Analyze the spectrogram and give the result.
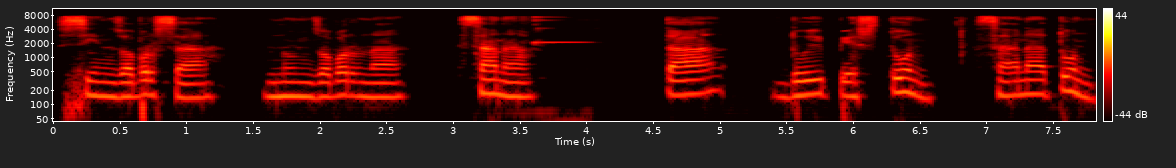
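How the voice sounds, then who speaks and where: Slow, flat-voiced man drilling letters. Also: fairly high pitch, dull audio. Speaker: Quran reading teacher. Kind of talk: slow spelling-out lesson.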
